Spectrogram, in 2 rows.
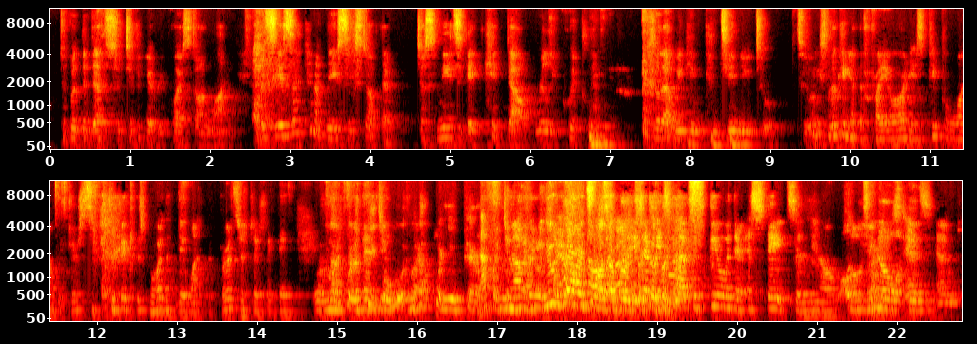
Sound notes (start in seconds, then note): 15.1 laughs; 18.5 attendees laughing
